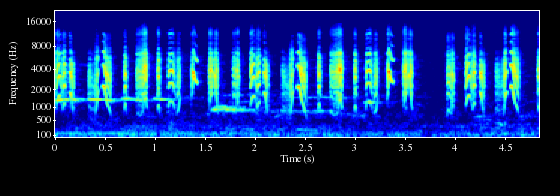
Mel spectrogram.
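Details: Crimson sunbird song used as a lure for songbirds: dense run of sharp high chips and short trills in quick bursts, with thin drawn-out whistles beneath, over faint low hum.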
